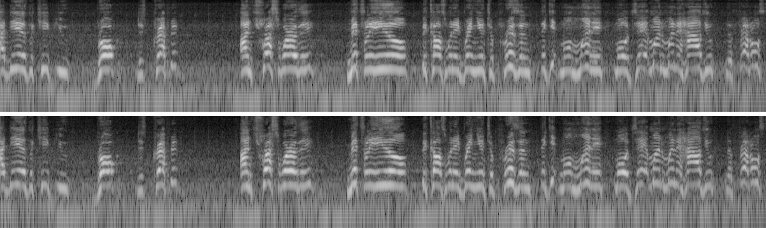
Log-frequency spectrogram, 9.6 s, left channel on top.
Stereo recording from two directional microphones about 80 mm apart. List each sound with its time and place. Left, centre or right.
0.0 s a man's voice: right
3.0 s a man's voice: right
